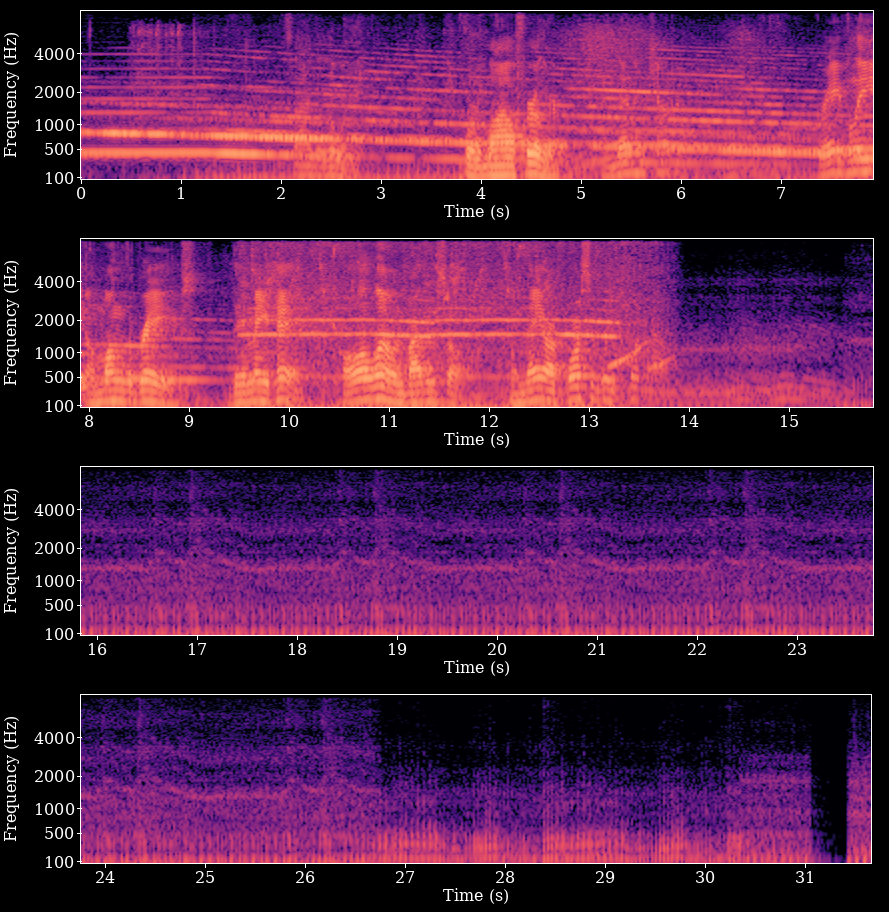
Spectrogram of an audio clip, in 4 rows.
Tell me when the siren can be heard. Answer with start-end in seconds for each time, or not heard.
0.0-13.8.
